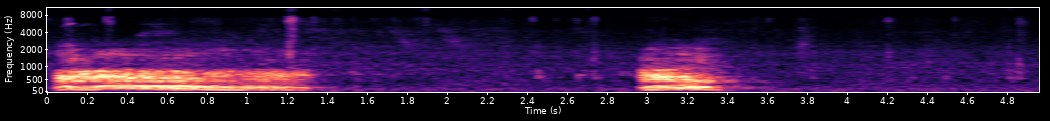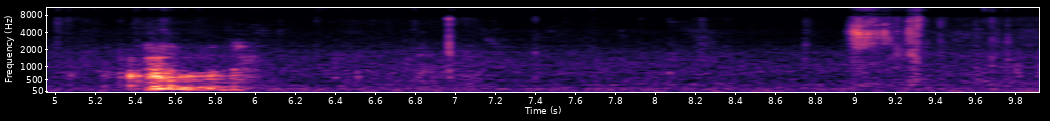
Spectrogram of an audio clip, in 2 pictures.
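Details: Playful puppies romping in a yard on 30 January 2013 at 14 °C; a long rough growl-bark at the start, then short gruff bursts about every two to three seconds, with scuffling in between.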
